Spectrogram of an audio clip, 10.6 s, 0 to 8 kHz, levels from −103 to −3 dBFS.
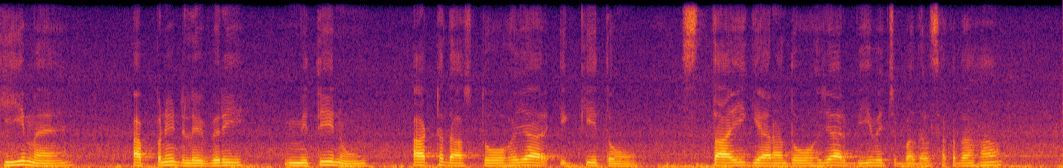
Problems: none marked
